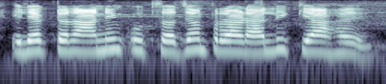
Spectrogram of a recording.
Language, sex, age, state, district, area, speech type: Hindi, female, 45-60, Uttar Pradesh, Mirzapur, rural, read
